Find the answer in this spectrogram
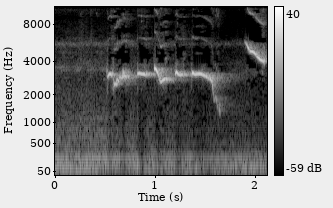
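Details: Magpie-robin calling a rival: one long, even, high whistle held for about a second, then dropping away sharply, with a short higher note at the end over a faint low hum.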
